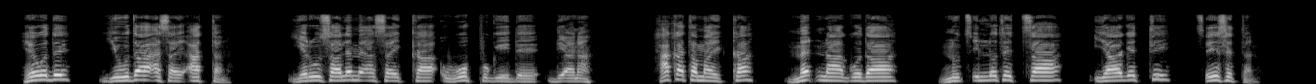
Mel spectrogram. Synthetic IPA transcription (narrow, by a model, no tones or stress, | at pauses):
hɛwɔd̪ɛ | jʊhʊd̪aːɐsɐjʔɐt̪ːɐnɐ | jɛɾʊsaːlɛmɛɐsɐjkːɐwɔpːʊɡiːd̪ɛd̪ɪʔɐnɐ | hɐkɐt̪ɐmɐjkːɐ | mɛɗnaːɡɔd̪aː | nʊt͡sʼɪlːɔt̪ɛt͡sːaː | jaːɡɛt̪ːɪ | t͡sʼeːs̬ɛt̪ːɐ̰nɐ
